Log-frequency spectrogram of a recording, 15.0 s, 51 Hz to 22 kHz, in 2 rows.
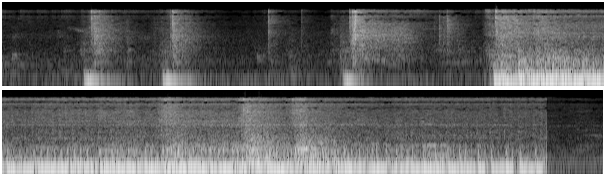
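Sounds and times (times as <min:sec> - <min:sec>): motorcycle engine running: 0:06.2 - 0:14.4.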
